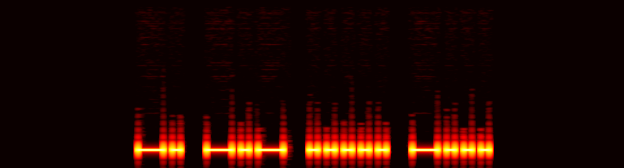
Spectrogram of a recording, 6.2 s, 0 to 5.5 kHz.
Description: Morse code, heard as a keyed tone, about 14 wpm, 600 Hz. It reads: NK5B
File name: Callsigns-14wpm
